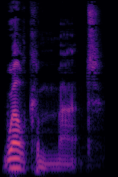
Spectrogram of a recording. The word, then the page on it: welcome mat: British English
